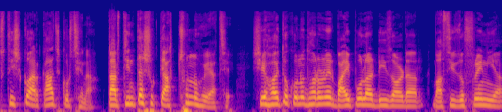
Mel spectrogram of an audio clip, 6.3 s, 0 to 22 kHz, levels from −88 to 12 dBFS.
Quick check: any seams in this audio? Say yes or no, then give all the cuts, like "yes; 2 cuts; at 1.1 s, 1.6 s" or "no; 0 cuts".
no; 0 cuts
